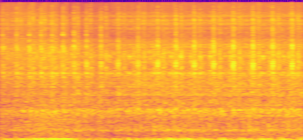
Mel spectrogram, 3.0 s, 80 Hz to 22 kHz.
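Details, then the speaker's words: 1969 Ford F-250 with a believed 390 FE V8, first start after sitting 21 years on old oil. Rough idle with a fast, light ticking over the rumble; one calls it a typical FE exhaust leak, another disagrees; unconfirmed. "Yeah, that's a typical FE exhaust leak though. Right away."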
